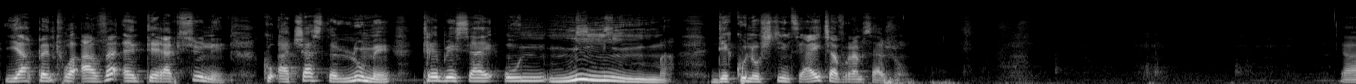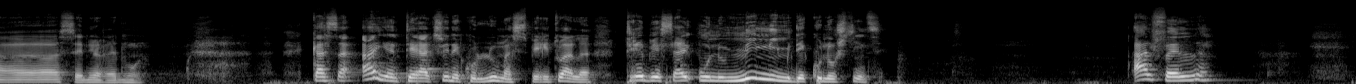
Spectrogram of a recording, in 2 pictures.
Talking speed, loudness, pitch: 90 wpm, -19 LUFS, 130 Hz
